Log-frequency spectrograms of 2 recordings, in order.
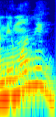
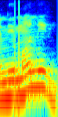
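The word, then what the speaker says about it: mnemonic: giving you pneumonic devices a nimonic device written this way with the initial M silent neonic a nimonic device is also known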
